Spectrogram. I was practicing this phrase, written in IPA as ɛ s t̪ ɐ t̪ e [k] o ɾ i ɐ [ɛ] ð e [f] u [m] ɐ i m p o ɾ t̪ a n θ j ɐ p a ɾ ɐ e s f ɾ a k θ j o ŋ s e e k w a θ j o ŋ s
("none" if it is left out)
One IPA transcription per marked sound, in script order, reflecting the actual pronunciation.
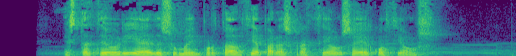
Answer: none, ɛ, s, m

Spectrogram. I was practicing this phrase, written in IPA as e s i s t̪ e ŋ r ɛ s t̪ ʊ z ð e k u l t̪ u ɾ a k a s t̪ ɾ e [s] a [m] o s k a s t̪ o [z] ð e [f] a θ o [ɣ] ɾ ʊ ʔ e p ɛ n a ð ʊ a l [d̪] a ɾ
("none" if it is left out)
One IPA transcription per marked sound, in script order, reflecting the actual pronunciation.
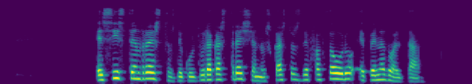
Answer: ʃ, n, z, f, w, t̪

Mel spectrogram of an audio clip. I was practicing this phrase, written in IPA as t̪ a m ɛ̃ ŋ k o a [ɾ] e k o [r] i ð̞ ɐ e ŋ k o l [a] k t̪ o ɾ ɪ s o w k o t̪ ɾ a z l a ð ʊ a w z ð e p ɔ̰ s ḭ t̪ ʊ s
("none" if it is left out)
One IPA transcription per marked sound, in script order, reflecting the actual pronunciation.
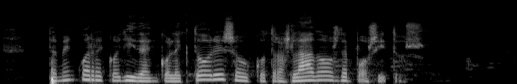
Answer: r, ʎ, e

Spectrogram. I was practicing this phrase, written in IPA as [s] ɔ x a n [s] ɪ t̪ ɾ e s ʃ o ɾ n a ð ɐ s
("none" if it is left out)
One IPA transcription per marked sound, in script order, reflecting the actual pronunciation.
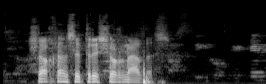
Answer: ʃ, s

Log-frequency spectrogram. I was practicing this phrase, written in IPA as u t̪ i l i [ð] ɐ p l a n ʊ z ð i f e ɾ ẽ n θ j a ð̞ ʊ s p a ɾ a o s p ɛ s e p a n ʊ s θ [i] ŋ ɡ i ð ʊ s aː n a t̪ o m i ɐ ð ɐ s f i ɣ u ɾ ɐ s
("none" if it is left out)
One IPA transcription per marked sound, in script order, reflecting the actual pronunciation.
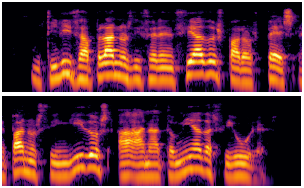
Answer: θ, i

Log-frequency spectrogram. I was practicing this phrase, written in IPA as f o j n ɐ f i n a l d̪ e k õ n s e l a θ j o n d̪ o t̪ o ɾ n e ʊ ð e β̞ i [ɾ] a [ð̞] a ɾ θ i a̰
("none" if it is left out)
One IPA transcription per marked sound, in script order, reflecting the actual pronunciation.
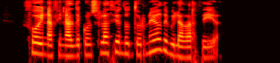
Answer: l, ɣ̞

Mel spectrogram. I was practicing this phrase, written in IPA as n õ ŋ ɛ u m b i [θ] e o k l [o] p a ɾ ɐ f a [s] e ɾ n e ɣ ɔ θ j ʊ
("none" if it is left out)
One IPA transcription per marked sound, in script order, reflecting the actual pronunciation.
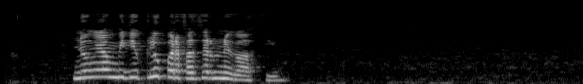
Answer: ð, u, θ

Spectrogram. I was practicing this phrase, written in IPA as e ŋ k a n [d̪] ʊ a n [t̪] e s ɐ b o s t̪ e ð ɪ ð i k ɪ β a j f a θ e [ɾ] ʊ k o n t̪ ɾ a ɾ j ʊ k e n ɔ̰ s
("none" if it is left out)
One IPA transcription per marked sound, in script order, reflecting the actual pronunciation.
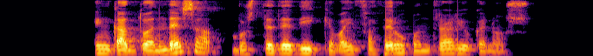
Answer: t̪, d̪, ɾ

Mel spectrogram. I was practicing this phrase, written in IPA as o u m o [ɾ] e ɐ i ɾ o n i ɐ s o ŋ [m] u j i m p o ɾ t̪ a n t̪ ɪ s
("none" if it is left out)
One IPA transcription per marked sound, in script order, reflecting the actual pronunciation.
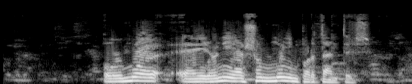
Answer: ɾ, m

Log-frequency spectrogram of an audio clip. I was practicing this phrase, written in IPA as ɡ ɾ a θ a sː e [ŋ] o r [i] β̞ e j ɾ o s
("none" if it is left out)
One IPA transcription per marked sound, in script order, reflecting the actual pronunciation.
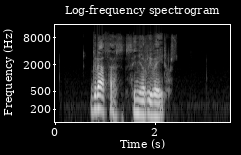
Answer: ɲ, i

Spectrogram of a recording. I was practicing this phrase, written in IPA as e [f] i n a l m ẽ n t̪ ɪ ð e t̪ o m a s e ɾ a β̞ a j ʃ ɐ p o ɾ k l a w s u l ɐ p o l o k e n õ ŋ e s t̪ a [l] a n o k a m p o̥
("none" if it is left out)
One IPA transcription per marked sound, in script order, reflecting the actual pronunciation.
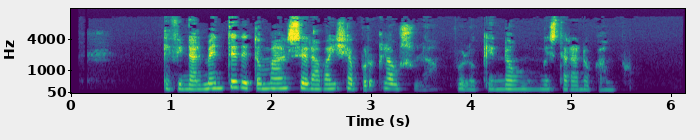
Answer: f, ɾ

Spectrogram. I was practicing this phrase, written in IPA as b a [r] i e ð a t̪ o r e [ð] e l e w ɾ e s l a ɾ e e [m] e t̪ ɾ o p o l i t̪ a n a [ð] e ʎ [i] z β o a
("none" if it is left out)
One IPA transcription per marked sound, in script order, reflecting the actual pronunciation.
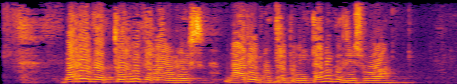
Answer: r, ð, m, ð, i

